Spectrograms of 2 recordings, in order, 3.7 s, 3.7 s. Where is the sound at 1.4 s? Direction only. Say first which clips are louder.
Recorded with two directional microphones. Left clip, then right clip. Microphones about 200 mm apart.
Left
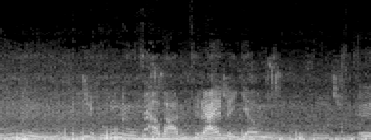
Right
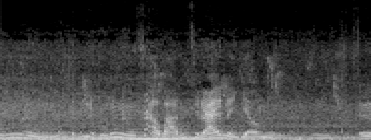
Left 2 dB; 25° left (ahead or behind).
